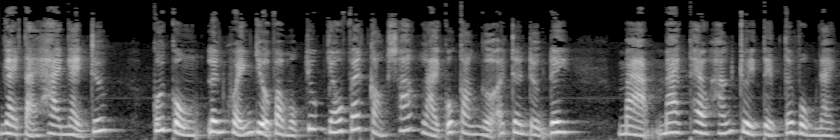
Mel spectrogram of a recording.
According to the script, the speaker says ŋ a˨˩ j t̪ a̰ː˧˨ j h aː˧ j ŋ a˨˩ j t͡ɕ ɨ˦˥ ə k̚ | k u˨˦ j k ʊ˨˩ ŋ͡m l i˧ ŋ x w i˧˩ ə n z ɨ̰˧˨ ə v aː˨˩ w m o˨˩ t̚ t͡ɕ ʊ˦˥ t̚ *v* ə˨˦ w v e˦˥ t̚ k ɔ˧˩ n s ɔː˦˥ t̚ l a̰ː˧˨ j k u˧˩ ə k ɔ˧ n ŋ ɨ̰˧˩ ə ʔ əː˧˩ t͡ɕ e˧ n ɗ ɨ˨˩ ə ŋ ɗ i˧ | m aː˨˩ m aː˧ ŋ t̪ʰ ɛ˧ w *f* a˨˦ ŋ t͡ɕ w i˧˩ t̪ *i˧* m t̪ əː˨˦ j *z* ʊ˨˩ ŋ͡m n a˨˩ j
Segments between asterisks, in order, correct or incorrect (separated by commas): incorrect, incorrect, incorrect, incorrect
